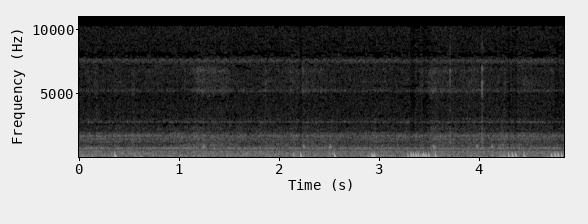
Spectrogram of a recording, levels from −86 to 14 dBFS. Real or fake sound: real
